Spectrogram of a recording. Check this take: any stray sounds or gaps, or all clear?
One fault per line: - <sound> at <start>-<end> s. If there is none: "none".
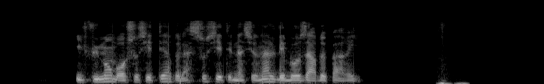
- whoosh at 4.4-4.7 s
